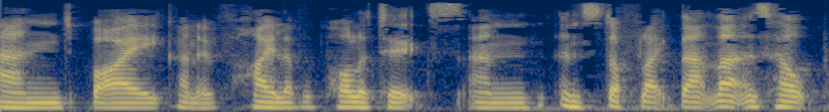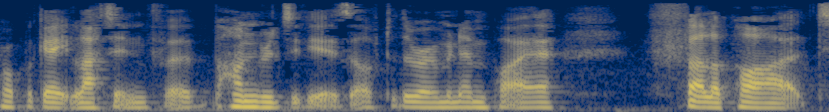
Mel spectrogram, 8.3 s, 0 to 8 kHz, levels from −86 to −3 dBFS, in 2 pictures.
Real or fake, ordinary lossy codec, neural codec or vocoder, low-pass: real; MP3, 32 kbps; none; 7.2 kHz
